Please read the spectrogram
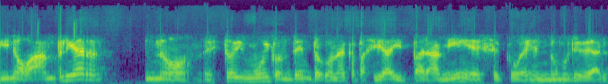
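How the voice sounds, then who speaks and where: An ordinary speaking voice belongs to this man, who talks at a fairly slow pace in a medium pitch with lively intonation and very even loudness. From Argentina, La Pampa (General Pico). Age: 30s. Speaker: restaurant owner. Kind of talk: radio interview.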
